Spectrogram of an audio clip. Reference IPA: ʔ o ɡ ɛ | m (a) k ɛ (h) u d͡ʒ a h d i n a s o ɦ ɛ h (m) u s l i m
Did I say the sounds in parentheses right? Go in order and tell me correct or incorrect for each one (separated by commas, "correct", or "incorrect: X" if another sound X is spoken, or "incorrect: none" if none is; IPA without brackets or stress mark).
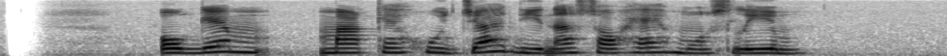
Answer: correct, correct, correct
